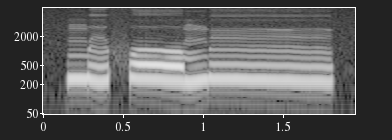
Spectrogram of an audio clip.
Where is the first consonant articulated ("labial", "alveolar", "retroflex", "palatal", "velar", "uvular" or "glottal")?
labial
